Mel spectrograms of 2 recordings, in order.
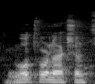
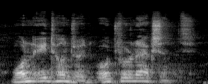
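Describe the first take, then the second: First: Said in the usual way. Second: Mock phone-in advert.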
